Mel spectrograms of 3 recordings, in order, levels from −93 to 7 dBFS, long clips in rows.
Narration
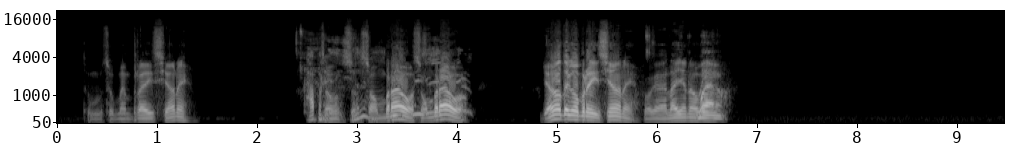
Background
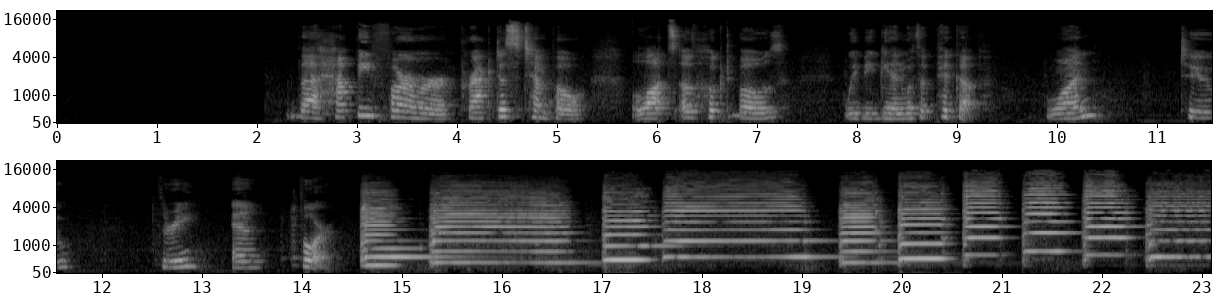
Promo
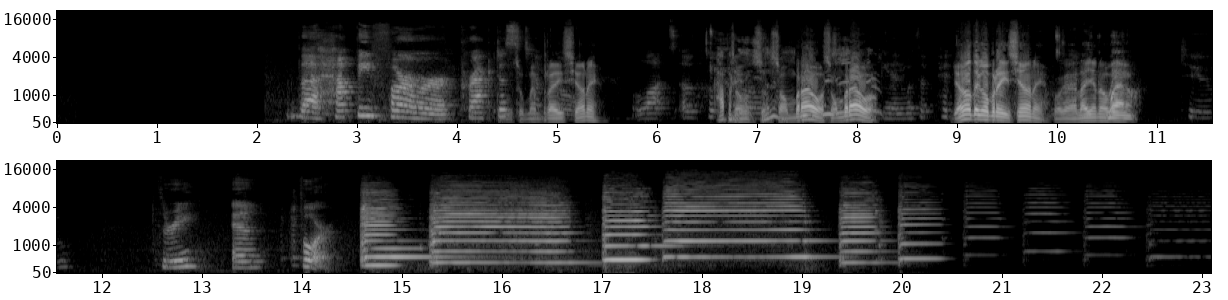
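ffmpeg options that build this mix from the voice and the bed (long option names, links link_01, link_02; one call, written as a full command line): ffmpeg -i stem1.wav -i stem2.wav -filter_complex "[0:a]adelay=4100,volume=-4dB[link_01];[1:a]volume=17dB,afade=type=out:start_time=3.97:duration=0.68:silence=0.112202,afade=type=in:start_time=11.53:duration=1.26:silence=0.125893,afade=type=out:start_time=18.91:duration=1.52:silence=0.0473151[link_02];[link_01][link_02]amix=inputs=2:normalize=0" out.wav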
